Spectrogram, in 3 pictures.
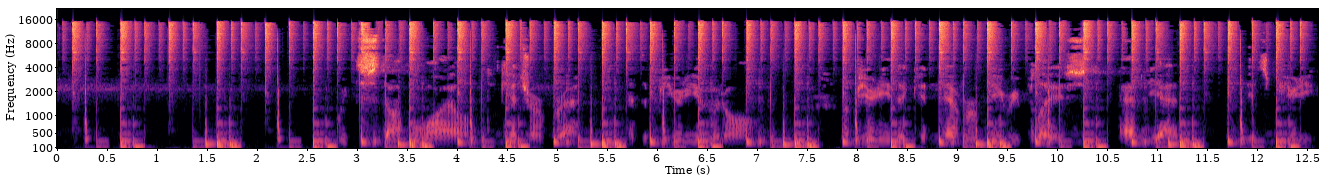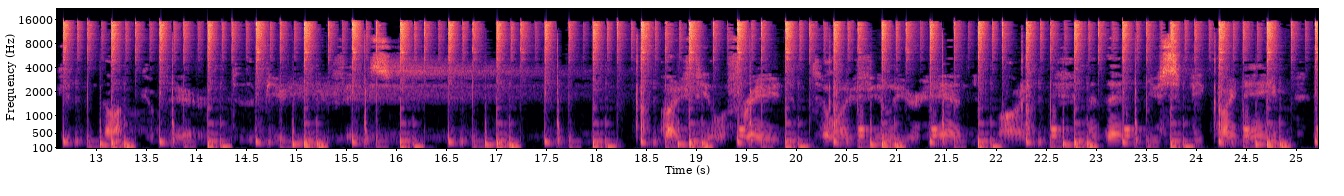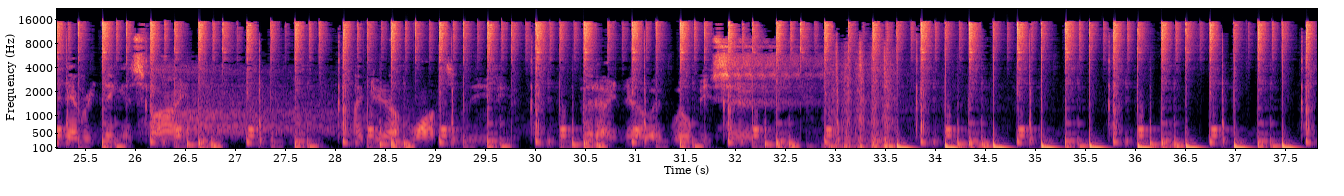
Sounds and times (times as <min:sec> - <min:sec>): Music: 0:00.0 - 0:37.8
Speech: 0:02.8 - 0:07.0, 0:07.8 - 0:11.3, 0:12.0 - 0:16.3, 0:18.6 - 0:26.7, 0:28.2 - 0:29.8, 0:30.4 - 0:32.4.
